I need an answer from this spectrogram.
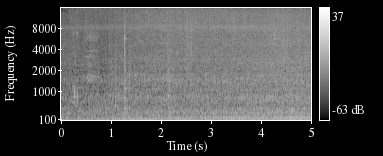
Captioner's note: engine whirring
